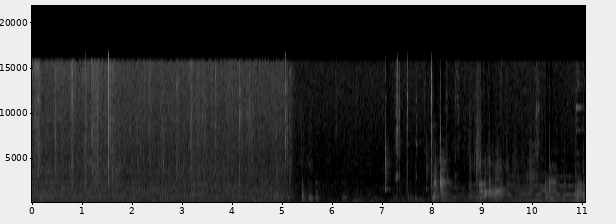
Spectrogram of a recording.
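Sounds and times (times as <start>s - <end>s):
scissors snipping twine: 0.8s - 1.7s, 7.0s - 9.3s.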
